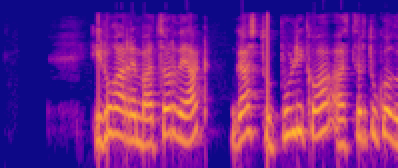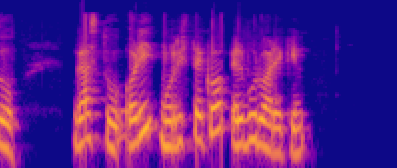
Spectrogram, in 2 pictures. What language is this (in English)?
Basque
